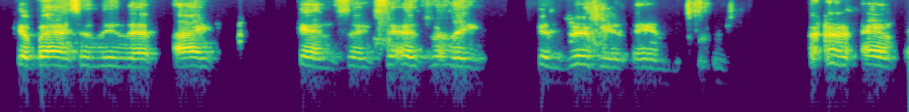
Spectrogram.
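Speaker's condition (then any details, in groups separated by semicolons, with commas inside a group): ALS; onset in hands and arms, tracheostomy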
